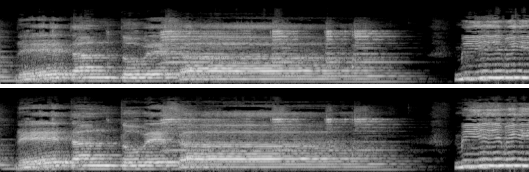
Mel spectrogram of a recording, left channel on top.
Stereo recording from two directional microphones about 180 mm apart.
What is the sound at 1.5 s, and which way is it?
Mantra, 25° left (ahead or behind).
